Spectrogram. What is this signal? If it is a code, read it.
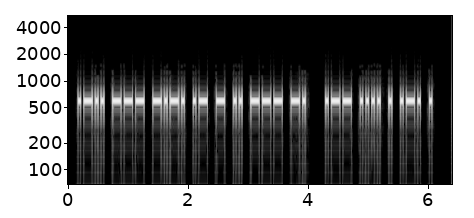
Morse code, heard as a keyed tone, about 25 wpm, 600 Hz. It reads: LOCATION WHERE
